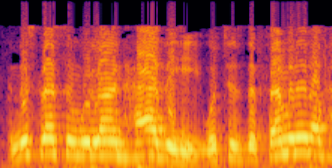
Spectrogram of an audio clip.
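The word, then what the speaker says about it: hadhihi (هذه): Hadhihi. Hadhihi sayyaratun. Okay, it's the feminine of hadha. It is pronounced hadhihi with a long vowel. Ha fatta alif. But the alif is omitted in writing.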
